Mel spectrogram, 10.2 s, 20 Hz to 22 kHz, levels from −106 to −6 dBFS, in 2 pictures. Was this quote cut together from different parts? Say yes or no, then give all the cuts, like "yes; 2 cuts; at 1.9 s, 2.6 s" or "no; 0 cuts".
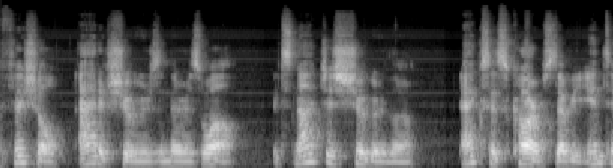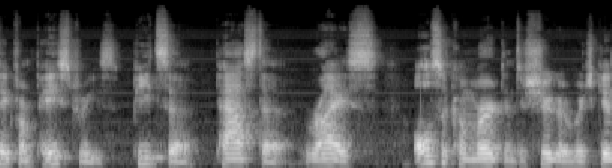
no; 0 cuts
